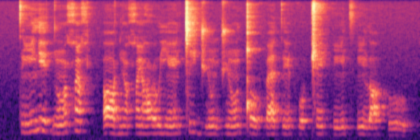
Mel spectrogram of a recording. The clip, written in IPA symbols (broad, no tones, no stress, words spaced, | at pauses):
tĩlʲe dõħẽħ t͡ʃʼɒɡʲõħẽʕu jẽǀid͡ʒũ d͡ʒõǃo fætẽfoǁẽ hĩt͡sʼĩlɒ hu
